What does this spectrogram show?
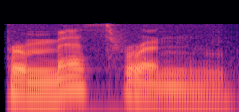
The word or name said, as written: permethrin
